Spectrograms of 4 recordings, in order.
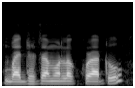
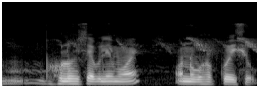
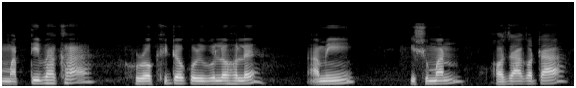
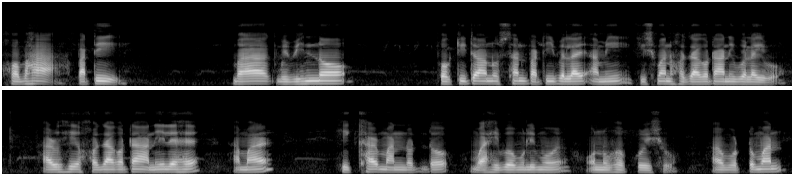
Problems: background sounds at intervals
